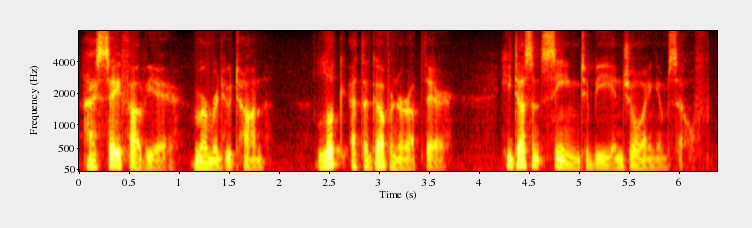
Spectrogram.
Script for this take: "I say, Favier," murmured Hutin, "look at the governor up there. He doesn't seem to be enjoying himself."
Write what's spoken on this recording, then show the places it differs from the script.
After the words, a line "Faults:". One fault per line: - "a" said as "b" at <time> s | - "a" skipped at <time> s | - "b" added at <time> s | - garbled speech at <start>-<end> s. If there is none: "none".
"I say, Favier," murmured Hutin, "look at the governor up there. He doesn't seem to be enjoying himself."
Faults:
none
